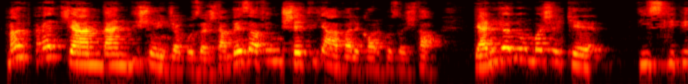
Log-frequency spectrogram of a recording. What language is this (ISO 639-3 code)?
fas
